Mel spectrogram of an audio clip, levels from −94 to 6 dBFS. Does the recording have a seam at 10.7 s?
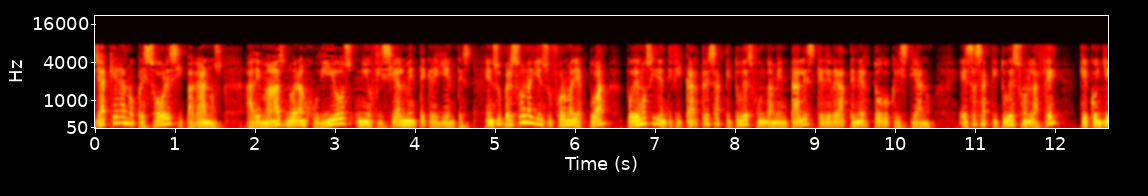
no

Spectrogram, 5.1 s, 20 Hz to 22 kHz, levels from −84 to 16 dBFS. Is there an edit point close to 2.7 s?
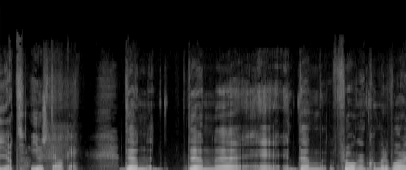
no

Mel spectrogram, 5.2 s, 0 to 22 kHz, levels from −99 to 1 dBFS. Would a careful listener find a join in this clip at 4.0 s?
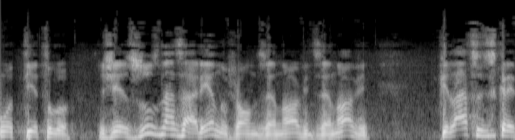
no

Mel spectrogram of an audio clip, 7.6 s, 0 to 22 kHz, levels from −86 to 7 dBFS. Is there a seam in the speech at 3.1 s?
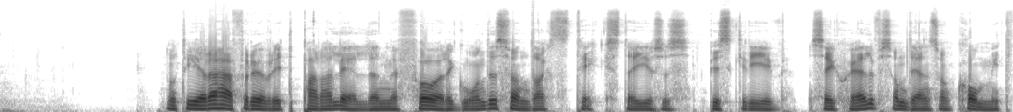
no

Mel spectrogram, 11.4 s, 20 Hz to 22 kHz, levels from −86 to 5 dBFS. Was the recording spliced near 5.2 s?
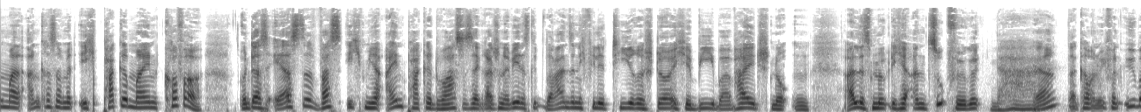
no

